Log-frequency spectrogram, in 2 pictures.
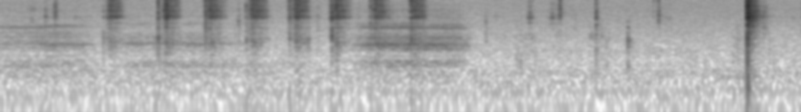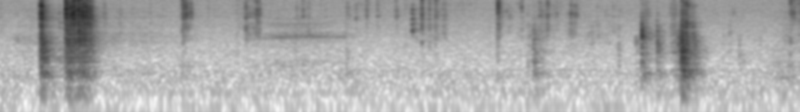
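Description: Mad Doctor plastic toy tire on a figure's shoulder being spun by hand: a quick run of small plastic clicks and ticks with a faint whir, then scattered clicks of handling, with two louder clicks a little past the middle.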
